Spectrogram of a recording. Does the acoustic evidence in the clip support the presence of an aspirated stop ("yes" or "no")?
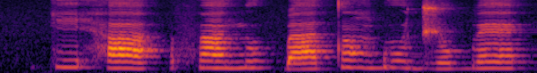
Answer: no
